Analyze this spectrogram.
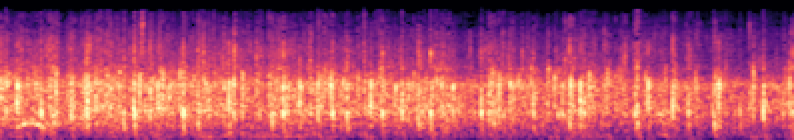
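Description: A theatre audience at the Duchess Theatre breaks into a steady round of applause for everyone who works at the Duchess Theatre and at Avalon, dense overlapping claps forming a loud, even wash of sound that holds for the whole stretch without letting up.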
